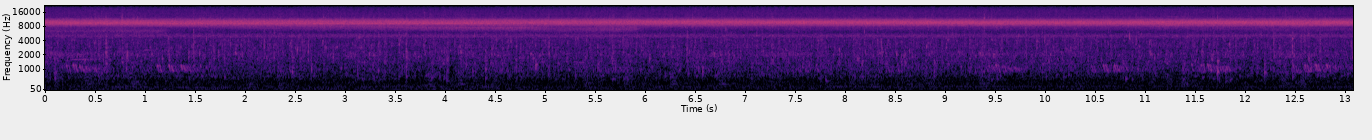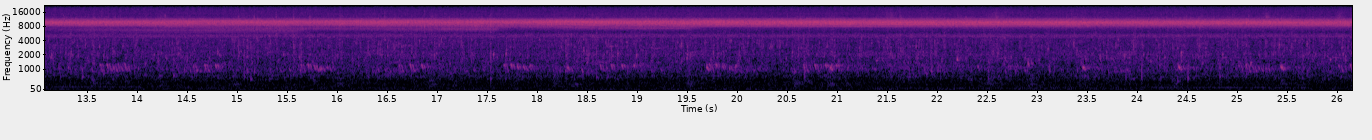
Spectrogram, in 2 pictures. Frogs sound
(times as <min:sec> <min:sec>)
0:00.0 0:01.9, 0:13.6 0:22.8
